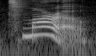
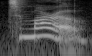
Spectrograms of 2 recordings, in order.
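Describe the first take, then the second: Both takes have the same delivery.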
